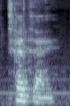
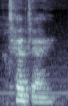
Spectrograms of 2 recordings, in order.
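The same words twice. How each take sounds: Both takes have the same delivery.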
